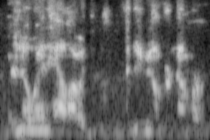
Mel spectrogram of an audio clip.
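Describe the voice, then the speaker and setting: A woman with a gravelly, creaky voice, defiant and swearing freely in a heated livestream rant. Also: medium pitch, lively intonation, fast talker, noisy background. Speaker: parent.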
